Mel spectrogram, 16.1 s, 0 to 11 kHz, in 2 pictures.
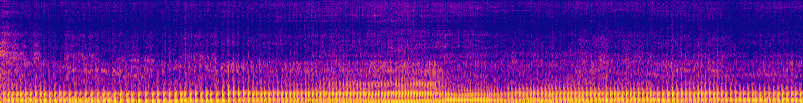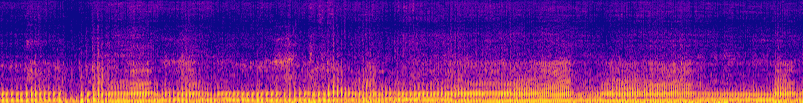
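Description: Honda CB500X's parallel-twin engine running at low, steady revs on a dirt trail. The note drops briefly about four seconds in and rises and falls again near the end as the throttle changes.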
